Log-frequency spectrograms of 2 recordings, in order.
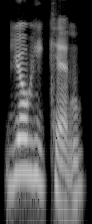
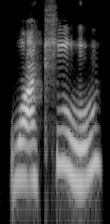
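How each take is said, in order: First: The name is said with a Hebrew pronunciation. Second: The name is said with a Spanish pronunciation. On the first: "I think it's like the Hebrew version" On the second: "that's the Spanish pronunciation"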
